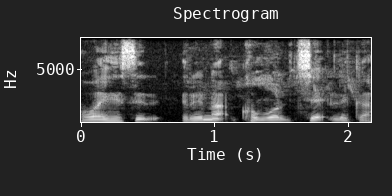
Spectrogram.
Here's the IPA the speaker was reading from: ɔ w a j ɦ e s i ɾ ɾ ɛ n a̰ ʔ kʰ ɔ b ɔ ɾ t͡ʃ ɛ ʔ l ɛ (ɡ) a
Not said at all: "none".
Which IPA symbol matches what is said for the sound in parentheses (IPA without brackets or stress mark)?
k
